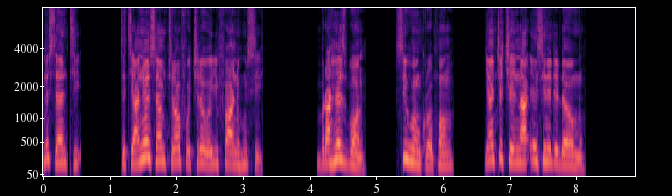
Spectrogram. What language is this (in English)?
Akan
